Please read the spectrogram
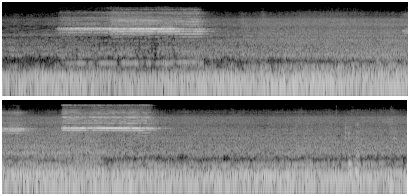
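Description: Two long high-pitched horn blasts, one about a second in lasting about two seconds and another about seven seconds in lasting about a second and a half, over a steady low rumble.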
